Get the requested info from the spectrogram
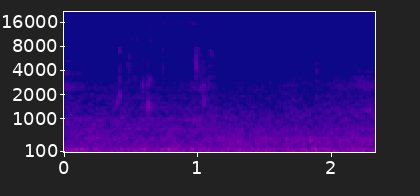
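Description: Faint chewing, with a few soft clicks early on, as pork rib and lotus root are eaten.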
